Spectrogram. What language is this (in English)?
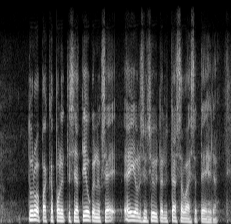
Finnish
